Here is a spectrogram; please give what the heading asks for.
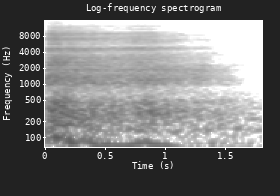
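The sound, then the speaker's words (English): A slow, deep inhale during a guided breathing exercise, a faint, steady rush of air lasting under two seconds that tapers off at the end. “inhale and exhale. Last time, guys. Inhale.”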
